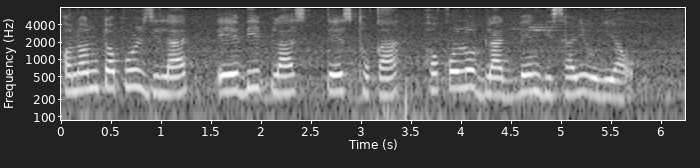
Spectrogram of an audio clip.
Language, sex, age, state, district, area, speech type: Assamese, female, 18-30, Assam, Nalbari, rural, read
